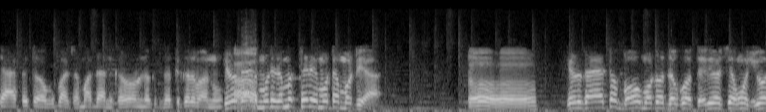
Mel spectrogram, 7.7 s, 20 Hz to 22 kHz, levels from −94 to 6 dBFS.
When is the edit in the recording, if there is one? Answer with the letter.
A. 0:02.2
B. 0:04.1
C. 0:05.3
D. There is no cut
A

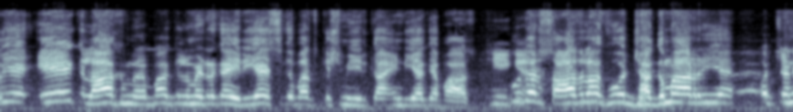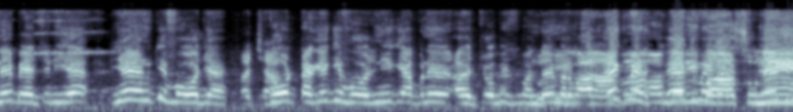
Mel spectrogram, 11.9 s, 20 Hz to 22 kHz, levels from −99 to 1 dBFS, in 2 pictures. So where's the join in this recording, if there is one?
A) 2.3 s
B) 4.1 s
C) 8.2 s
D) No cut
D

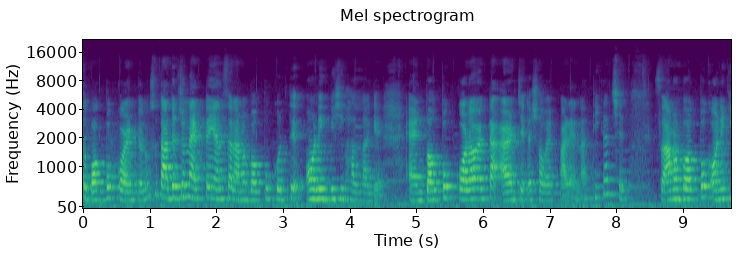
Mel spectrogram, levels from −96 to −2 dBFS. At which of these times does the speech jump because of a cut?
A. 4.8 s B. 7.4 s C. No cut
C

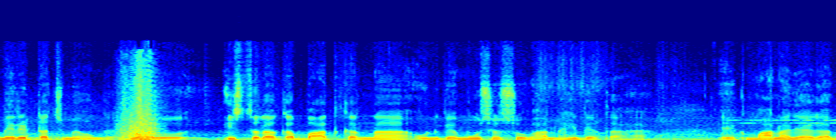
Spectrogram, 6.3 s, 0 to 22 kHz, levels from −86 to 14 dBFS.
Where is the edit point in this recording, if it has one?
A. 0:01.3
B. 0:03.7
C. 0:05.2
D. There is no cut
A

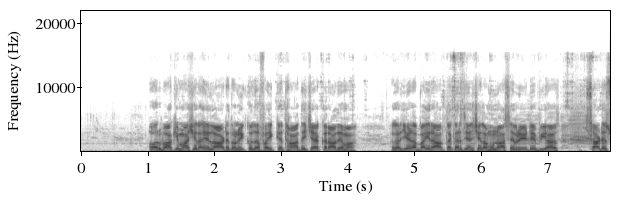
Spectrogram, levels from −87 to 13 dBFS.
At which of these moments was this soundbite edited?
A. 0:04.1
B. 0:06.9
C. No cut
C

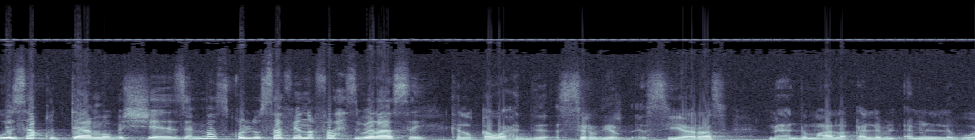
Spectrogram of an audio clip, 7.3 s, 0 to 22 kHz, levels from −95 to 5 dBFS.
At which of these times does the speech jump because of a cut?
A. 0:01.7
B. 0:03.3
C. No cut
B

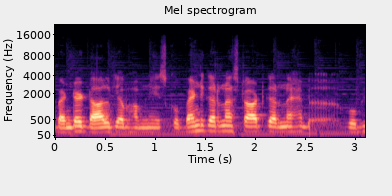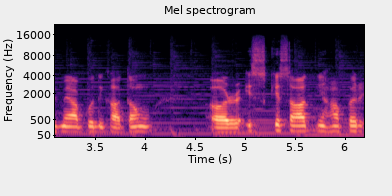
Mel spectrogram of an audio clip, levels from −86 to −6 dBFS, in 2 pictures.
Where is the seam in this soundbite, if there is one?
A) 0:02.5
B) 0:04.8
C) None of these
A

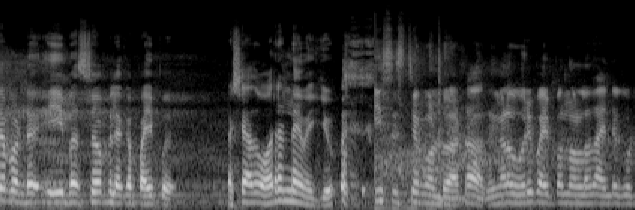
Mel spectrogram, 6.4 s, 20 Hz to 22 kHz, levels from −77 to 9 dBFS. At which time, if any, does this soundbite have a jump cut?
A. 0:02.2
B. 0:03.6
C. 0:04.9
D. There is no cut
B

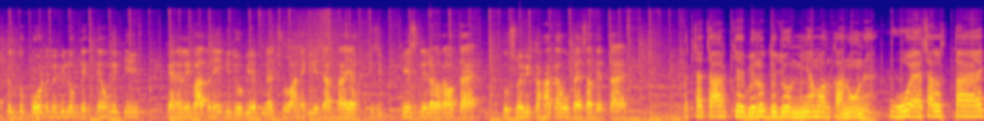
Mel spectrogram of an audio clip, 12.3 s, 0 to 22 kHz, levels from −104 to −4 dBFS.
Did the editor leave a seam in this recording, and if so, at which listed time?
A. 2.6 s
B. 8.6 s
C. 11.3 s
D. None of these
B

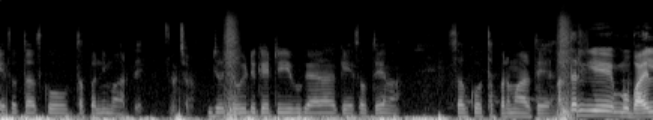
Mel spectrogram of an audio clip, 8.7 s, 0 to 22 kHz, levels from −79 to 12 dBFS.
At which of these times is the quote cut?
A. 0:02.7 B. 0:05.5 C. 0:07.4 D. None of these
C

